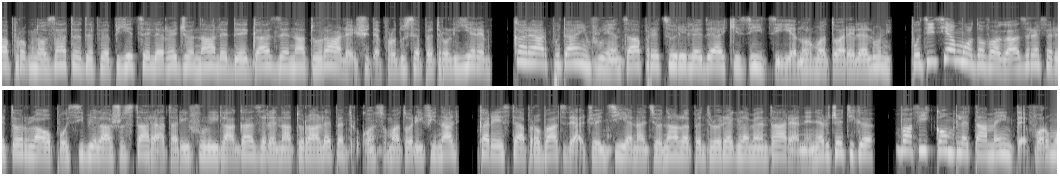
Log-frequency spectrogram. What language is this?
Romanian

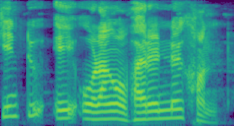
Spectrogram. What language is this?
Assamese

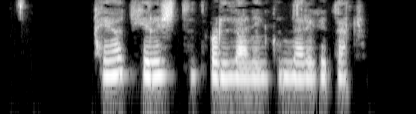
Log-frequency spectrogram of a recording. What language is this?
Uzbek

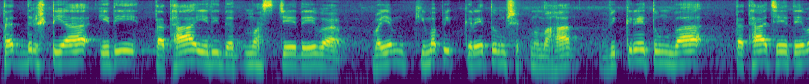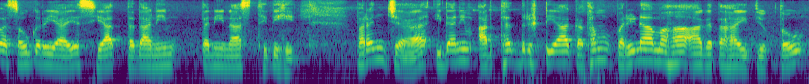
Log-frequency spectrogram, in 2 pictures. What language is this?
Sanskrit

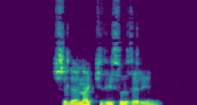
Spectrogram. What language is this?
Kabyle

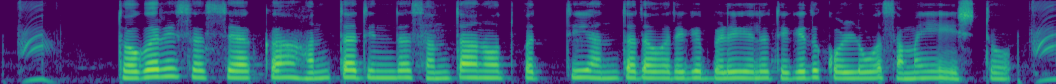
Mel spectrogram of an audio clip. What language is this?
Kannada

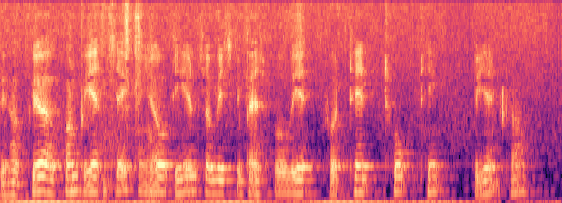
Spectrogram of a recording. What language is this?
Danish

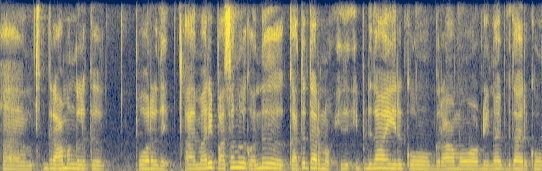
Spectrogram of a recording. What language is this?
Tamil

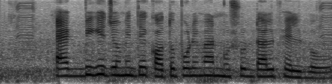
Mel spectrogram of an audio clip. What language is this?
Bangla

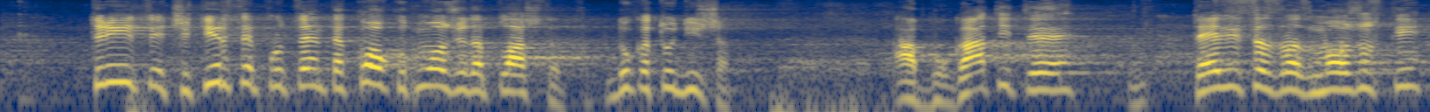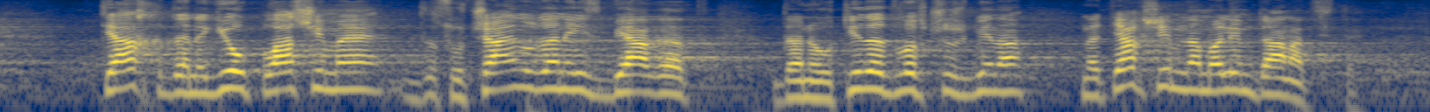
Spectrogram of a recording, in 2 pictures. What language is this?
Bulgarian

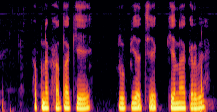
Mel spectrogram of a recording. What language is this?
Magahi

